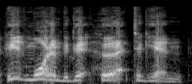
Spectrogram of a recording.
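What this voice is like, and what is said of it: Character voice, strangely English accent. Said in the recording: “That's my Mickey voice. ... That's become a strangely English accent.”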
